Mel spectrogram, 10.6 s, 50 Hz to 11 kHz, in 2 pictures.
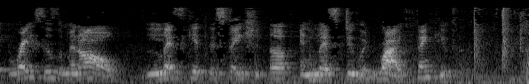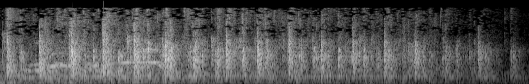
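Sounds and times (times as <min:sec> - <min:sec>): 
speech: 0:00.2 - 0:07.7
audience applause: 0:05.0 - 0:10.5.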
